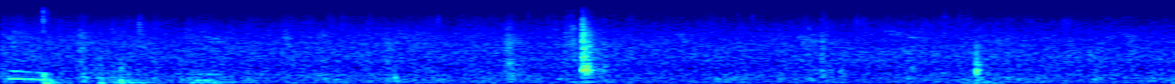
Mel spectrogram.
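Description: Steady hiss of light rain falling on a patio, with a few sharp taps, the loudest about halfway through.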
